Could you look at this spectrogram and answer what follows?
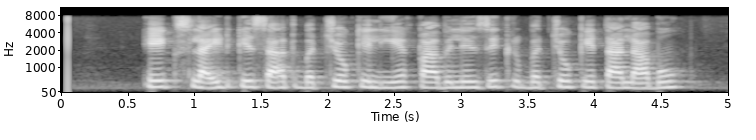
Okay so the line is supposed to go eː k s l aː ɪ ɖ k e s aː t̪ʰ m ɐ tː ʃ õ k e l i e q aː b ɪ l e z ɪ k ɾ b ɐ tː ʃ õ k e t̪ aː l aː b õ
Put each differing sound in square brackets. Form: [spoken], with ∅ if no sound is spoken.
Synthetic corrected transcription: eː k s l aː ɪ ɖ k e s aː t̪ʰ [b] ɐ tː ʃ õ k e l i e q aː b ɪ l e z ɪ k ɾ b ɐ tː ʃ õ k e t̪ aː l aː b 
